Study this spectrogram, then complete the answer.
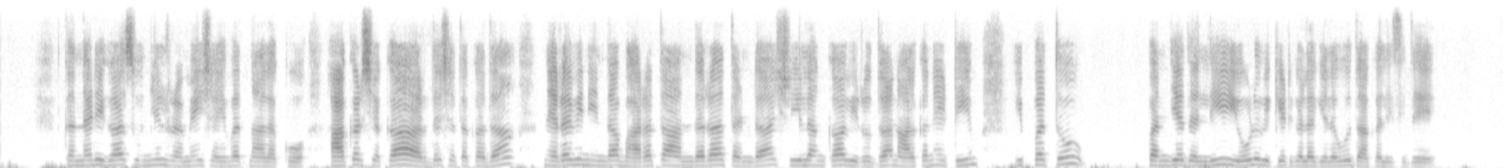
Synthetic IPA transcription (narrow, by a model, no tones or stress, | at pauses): kɐnːɐɽiɡɐsunːilɾɐmeːʃɐjʋɐt̪ːnaːlɐkːuaːkɐɾʃɐkɐːɾd̪ʱɐʃɐt̪ɐkɐd̪ɐnɛɾɐʋinind̪ɐbʱaːɾɐt̪ɐːnd̪ʱɐɾɐt̪ɐɳɖɐʃɾiːlɐŋkaʋiɾud̪ʱːɐnaːlkɐneʈiːmipːɐt̪ːu | pɐnd̪jɐd̪ɐlːijeːɭuʋikeʈɡɐɭɐɡɛlɐʋud̪aːkɐlisid̪e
